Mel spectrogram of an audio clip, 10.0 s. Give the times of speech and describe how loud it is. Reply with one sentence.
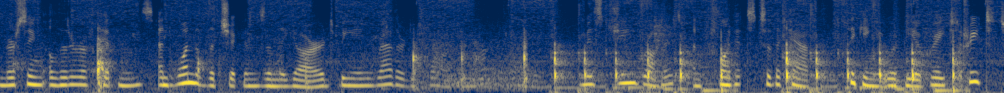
You can hear the speech from 0.0 to 9.9 s, getting quieter then louder.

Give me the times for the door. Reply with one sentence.
The door can be heard from 4.2 to 5.5 s.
